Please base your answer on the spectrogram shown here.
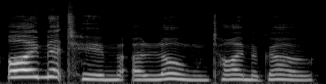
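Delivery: slow, heavy voice of the big Gruffalo father; gruff Gruffalo dad. Acted. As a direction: warn the child like a solemn monster dad.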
